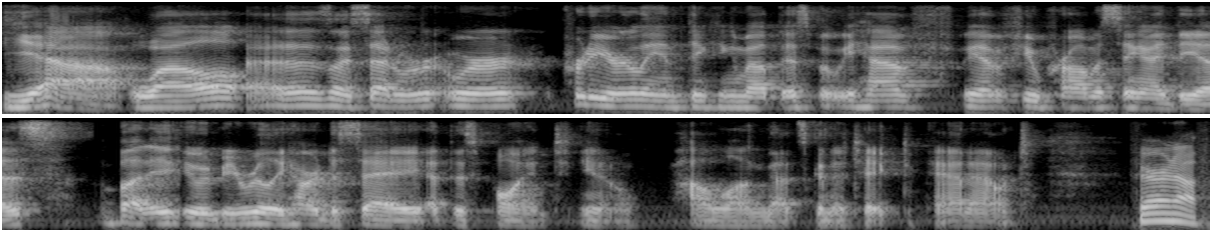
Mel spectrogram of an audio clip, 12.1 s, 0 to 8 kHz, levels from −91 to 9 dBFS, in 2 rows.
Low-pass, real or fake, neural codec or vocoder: 7.2 kHz; real; none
